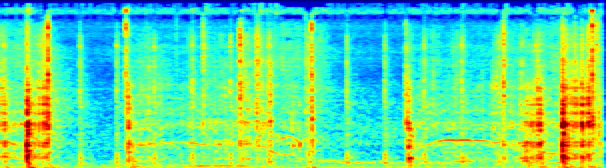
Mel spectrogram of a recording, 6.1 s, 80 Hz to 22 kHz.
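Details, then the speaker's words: 2012 Chevy Impala: uneven light taps and clicks over a faint motor whir, continuing with key out; a common failing recirculation actuator, while something is broken on the replaced window regulator. "yeah you can just hear that cable wrapping up in there something's broke on this regulator"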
